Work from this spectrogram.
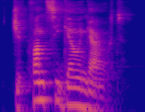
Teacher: for even faster English speech change do and U to the J sound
